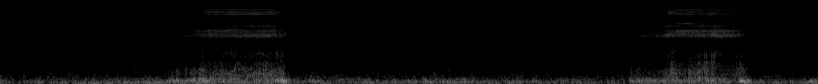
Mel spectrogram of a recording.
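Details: A pug sleeping in a cozy cave dog bed: two long, rattling snores with a hissy edge on the in-breath, separated by quieter breathing.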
